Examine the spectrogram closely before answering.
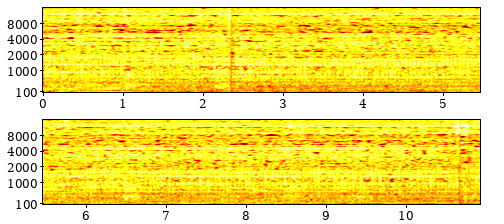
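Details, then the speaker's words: Suzuki Ignis manual, running engine, under the hood: rough growling rattle from worn bearings on the V-belt system (alternator, water pump, belt tensioner), tensioner bearing worn. "Nah ini indikasinya di bagian bearing nah ini di bagian Bereng antara alternator terus water pump terus bearing tensionantibel"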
